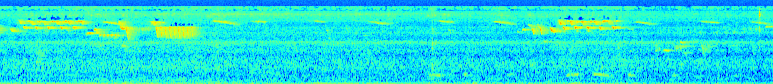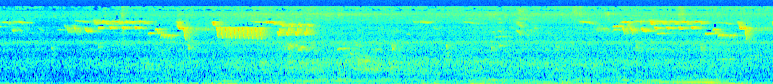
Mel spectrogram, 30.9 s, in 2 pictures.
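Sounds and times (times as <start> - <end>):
songbirds singing: 0.0 - 30.9.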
